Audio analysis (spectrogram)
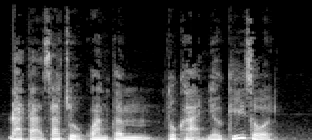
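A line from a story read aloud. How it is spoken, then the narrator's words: Choked, trembling voice. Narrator (Vietnamese): Đại cung phụng toàn thân run rẩy nghẹn ngào nói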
